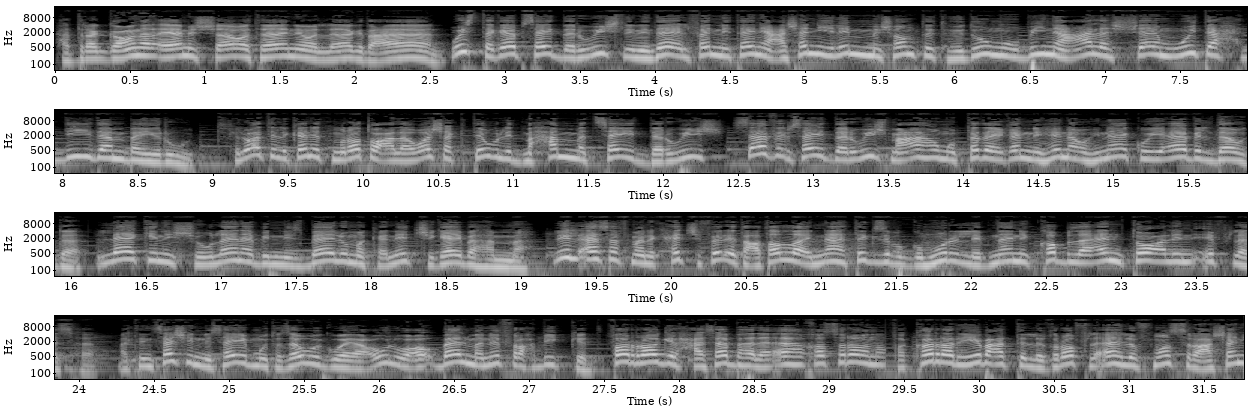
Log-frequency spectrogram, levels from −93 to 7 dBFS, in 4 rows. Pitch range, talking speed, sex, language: 185-255 Hz, 165 wpm, male, Arabic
